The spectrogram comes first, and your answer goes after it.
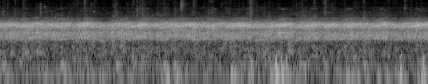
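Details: Frogs croaking together on a drizzly rural night, a dense, steady chorus of high, rattling croaks running without pause, with soft low patters of rain underneath.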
